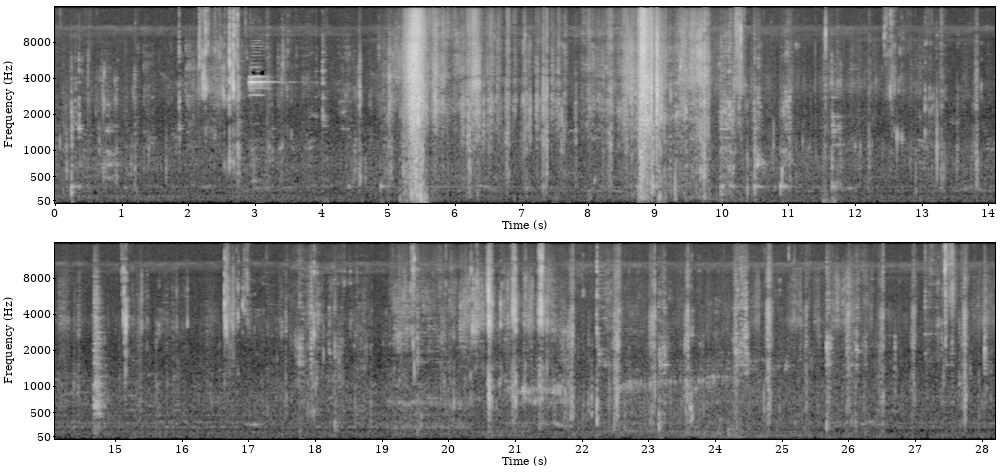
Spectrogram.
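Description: Close-up eating sounds: a person chewing rice and pork fry and crunching papad, with fingers mixing rice on a metal plate. The food is eaten by hand. The crunches come as many short clicks, with two loud ones about five and nine seconds in.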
